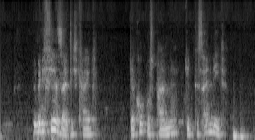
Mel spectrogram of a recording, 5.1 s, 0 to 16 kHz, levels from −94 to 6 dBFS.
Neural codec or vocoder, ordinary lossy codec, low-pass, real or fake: codec, 44.1 kHz, 7.8 kbps, Pupu-Codec; Opus, 16 kbps; 14.4 kHz; fake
